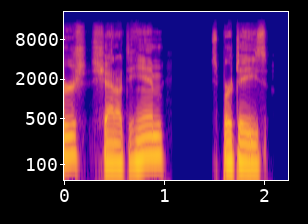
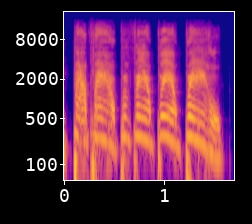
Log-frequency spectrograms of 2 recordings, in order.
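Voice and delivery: sound effect; 11 semitones higher than usual. Acted. Sound effect after shout out.

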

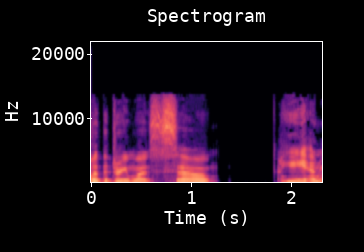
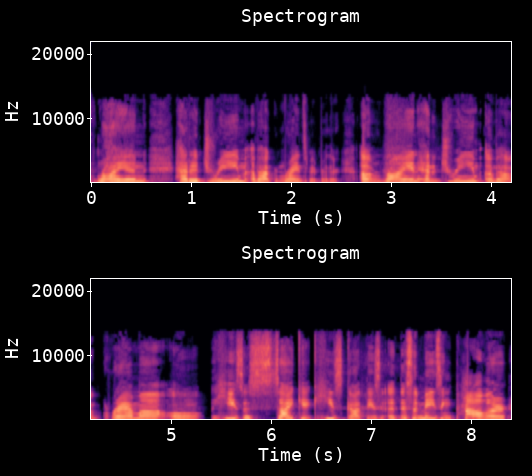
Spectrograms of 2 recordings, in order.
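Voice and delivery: mock awe; 6 semitones higher than usual. Family mocking brother as psychic.

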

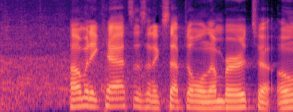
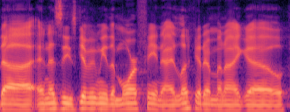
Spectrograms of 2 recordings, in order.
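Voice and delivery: ordinary talk

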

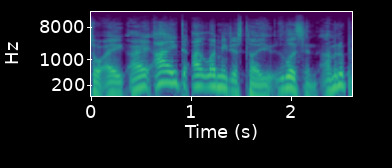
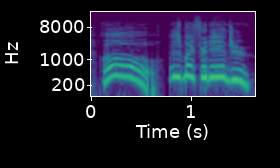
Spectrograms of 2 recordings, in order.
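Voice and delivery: put-on high, boyish puppet voice; Pinocchio voice. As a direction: play a wooden boy, much higher. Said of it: "Pinocchio voice".

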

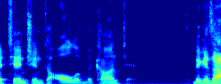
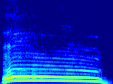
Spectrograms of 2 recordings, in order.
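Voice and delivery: surprised. Real, not acted. Reacting to a funny comment.

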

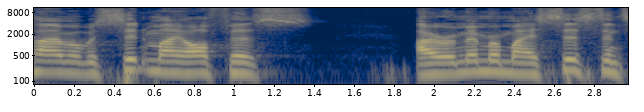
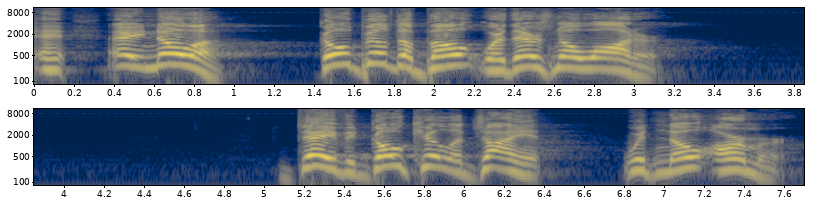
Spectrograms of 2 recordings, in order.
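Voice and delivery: a hint of a casual offhand God; God casually giving Noah and David impossible orders; God improvising; 3 semitones higher, 7 dB louder than usual. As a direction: toss out orders like an afterthought. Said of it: "making this up as he goes".

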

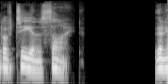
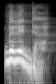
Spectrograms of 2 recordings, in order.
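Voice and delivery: Melinda giving her name; 7 semitones higher than usual. Acted. Melinda tells Calvin her name, higher and firm. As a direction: say your name plainly and firmly. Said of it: "she told him".

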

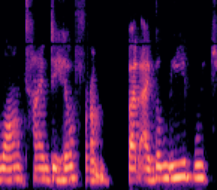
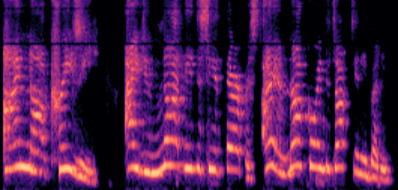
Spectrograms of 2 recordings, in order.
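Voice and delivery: higher, insistent denial, speeding up at the end; indignant protest; 11 semitones higher than usual. Retold or imitated. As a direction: push back hard against being sent to therapy. Retold protest to the dean.

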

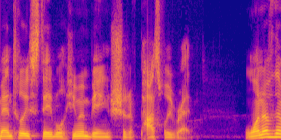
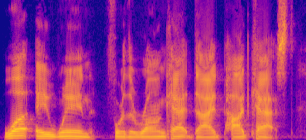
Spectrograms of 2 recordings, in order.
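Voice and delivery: story reading; 2 semitones lower than usual. A narrator's reading. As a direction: read the fan fiction like a dramatic storybook. Reads fan fiction aloud over music.

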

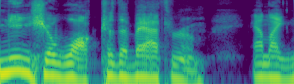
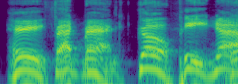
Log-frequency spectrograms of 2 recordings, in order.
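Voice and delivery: mock bladder voice; 4 semitones higher, 5 dB louder, slower than usual. Bladder personified.

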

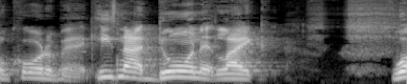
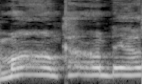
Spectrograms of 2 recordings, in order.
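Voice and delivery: high shout of a grown son; son calming mom; 7 semitones higher, slower than usual. Retold or imitated. Fan's son telling his angry mother to calm down. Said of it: "this guy's like".

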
